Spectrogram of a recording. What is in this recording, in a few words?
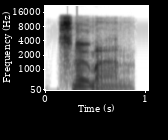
"snowman", British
